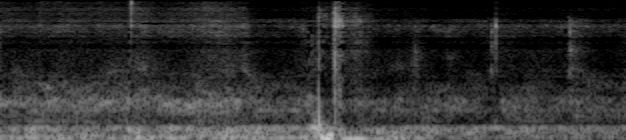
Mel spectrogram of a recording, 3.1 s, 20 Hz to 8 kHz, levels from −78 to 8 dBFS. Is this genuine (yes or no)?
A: no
